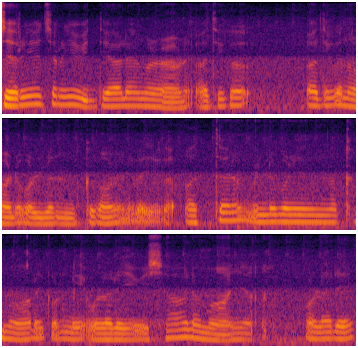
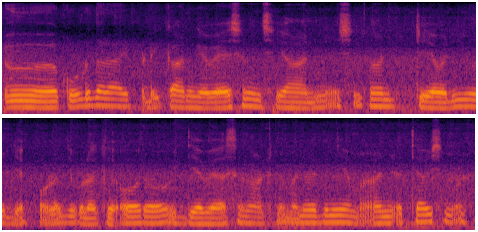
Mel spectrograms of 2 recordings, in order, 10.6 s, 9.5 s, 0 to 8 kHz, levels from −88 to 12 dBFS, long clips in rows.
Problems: none marked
